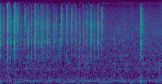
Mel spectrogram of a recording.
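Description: A Ruger LCP MAX compact pistol is shaken by hand, giving a quick, uneven run of light clicks and rattles over a steady low hum. The rattle comes from loose internal parts, which is not normal for the pistol.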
